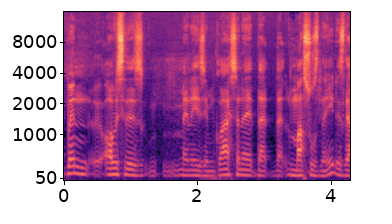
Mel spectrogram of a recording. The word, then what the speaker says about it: glycinate: When someone was to take magnesium that's not glycinate, Glycinate. glycinate. You're doing your K. It's a soft C.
